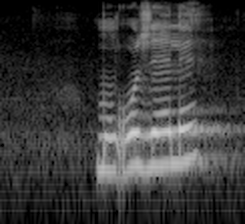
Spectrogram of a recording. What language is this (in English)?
Southern Sotho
